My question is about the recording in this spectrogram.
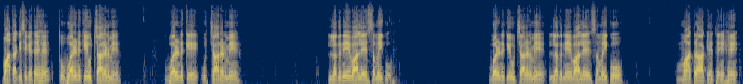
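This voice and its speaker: A man with a bright, forceful voice on the high side teaches an online Hindi grammar class, repeating key points and quizzing students. He reads comments aloud and answers them, and chants verses slowly. The recording is dry, with studio quality.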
